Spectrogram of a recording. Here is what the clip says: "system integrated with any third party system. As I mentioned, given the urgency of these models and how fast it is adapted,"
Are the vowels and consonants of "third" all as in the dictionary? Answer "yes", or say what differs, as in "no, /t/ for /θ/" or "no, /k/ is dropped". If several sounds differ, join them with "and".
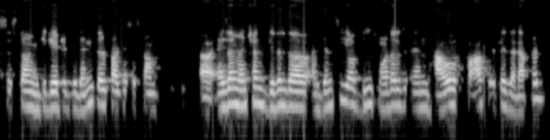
no, /t/ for /θ/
